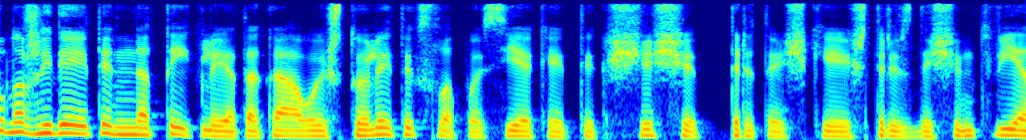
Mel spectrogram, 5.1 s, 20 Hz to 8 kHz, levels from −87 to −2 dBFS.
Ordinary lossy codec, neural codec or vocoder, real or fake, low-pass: MP3, 64 kbps; codec, 44.1 kHz, 7.8 kbps, Pupu-Codec; fake; 7.2 kHz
